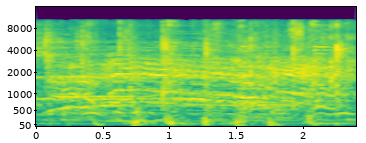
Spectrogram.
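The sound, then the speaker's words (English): Applause for a comedian at a comedy workshop show, a steady, dense patter of many hands clapping throughout, with a voice talking over it. “Give it up for Pam Benjamin,”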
